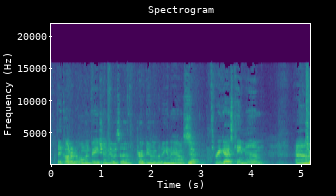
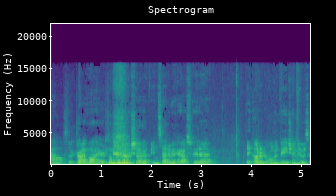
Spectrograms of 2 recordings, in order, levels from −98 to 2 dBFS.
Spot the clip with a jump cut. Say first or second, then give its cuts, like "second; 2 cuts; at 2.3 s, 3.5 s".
first; 1 cut; at 3.1 s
